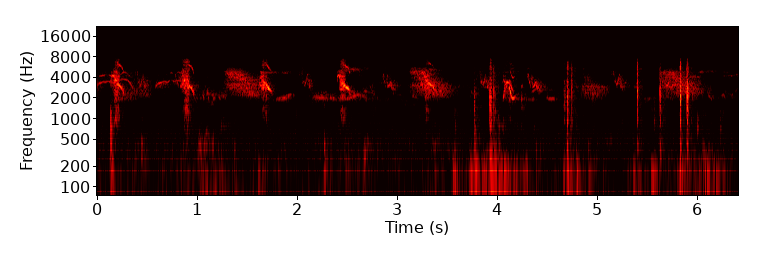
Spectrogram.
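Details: Kestrel chicks in a nest at Théding, France, in May 2024 during feeding while a sibling hatches; irregular chittering high calls, roughly seventy bursts a minute, mixed with sharp clicking knocks.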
